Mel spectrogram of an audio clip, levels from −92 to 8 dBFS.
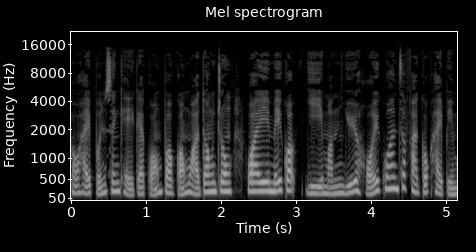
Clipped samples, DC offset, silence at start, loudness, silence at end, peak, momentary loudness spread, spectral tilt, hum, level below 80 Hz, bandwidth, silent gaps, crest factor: under 0.1%; under 0.1%; 0 s; -31 LUFS; 0 s; -12 dBFS; 7 LU; -6 dB/octave; none; -78 dBFS; 15 kHz; none; 18 dB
